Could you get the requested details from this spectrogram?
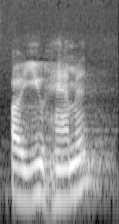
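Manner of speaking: put-on angry desk clerk voice. Retelling how the check-in desk clerk asked a question: imitating an angry desk clerk. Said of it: "she looks at me angrily and she's like".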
